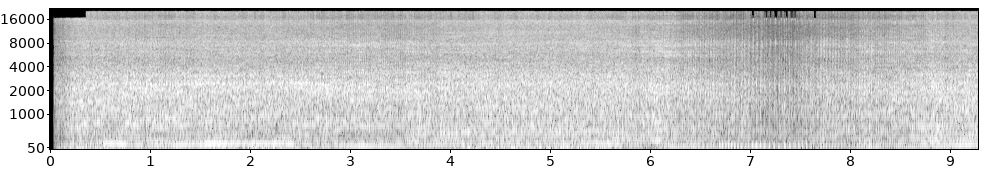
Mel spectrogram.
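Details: Honda CBR (LED) motorcycle that smokes heavily, revved up and down: a rough metallic clatter from the cylinder head. The engine is to be removed for repair.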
